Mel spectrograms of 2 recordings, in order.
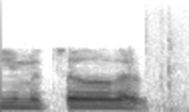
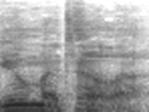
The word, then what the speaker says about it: Umatilla: The salmon also, again, it depends if you're on fishing the Umatilla or the Columbia.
